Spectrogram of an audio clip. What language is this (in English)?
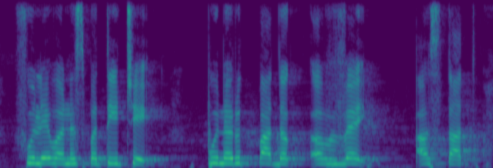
Marathi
